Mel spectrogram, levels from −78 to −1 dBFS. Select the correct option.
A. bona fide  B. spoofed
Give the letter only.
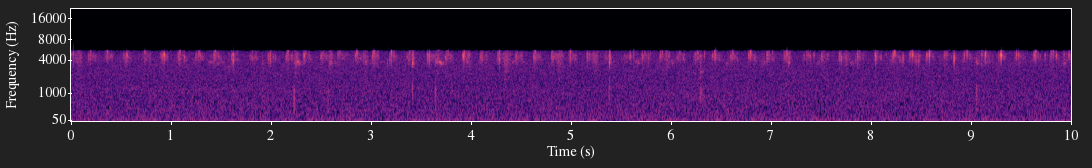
A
